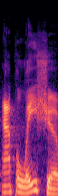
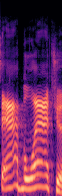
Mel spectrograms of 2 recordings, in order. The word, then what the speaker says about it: Appalachia: like my mom, and we pronounced it Appalachia where I was. And I have people now, they're like, well, you obviously ain't from there because it's Appalachia.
